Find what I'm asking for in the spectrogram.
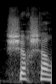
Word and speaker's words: Saoirse: Saoirse Ronan. – Ah, j'adore, c'est parce que ça s'écrit Saoirse en vrai. Hein. Donc on dit Saoirse.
